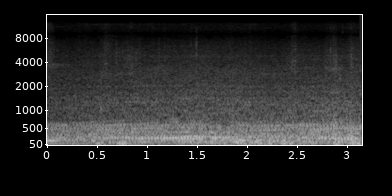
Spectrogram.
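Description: A 2023 Ford Expedition XLT with a twin-turbo V6 accelerating, its engine a steady low rumble heard from inside the cabin, continuous and moderately loud with no voices.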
